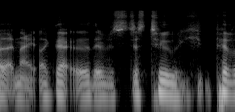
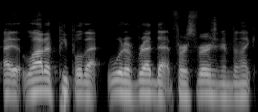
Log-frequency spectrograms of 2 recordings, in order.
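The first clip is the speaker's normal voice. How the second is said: ordinary talk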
